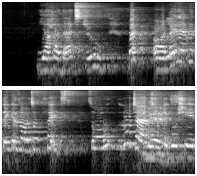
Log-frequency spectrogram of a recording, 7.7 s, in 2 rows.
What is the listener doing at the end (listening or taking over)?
taking over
